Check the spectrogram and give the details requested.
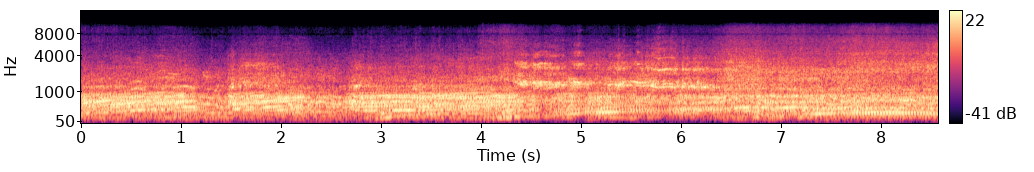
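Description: Drag cars' engines at full throttle, launching and accelerating down the drag strip, the pitch climbing and dropping back at each gear change.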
